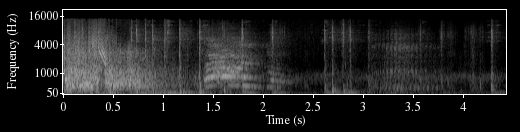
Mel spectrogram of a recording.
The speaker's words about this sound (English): It was Hook shot him, sir, before anyone could stop him.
